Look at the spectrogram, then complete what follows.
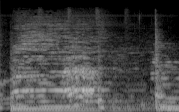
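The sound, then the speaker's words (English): A sheep bleats in a long, wavering, nasal cry lasting close to a second, then falls quiet before a shorter bleat begins. The animal sounds fairly loud, with no talking. “Why is it a sheep?”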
